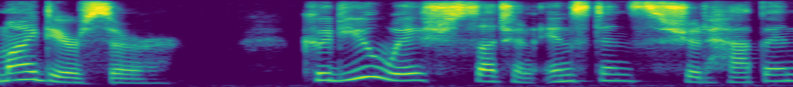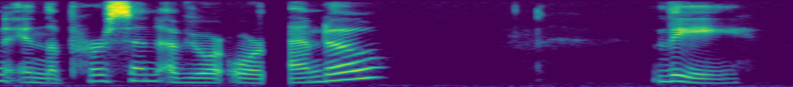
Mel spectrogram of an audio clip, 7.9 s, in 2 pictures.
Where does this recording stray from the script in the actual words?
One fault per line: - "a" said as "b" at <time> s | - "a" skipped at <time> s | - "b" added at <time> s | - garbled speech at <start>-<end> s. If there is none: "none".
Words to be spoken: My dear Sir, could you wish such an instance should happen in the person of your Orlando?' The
none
